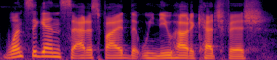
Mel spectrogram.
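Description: A male podcast host giving scripted voice-over narration in a smooth storyteller manner. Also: mid-range voice, lively intonation, normal speed, fairly bright tone, no room sound, clean studio sound.

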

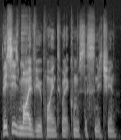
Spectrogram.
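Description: A man's voice: on the low side, moderate pace. A man with a London roadman accent and slang, insistently making his case in a casual debate among friends.

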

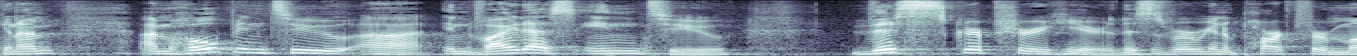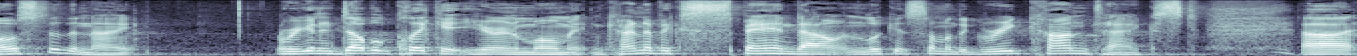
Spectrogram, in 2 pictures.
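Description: A medium-pitched man, a pastor, preaches a sermon in a church sanctuary. He teaches in an animated way, often restarting and adding asides.

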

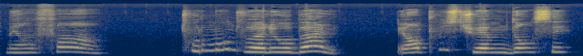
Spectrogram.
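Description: Woman doing little brother rat, high pitched, loud, baffled. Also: lively intonation, moderate pace. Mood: exasperated. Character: young brother rat, bewildered and eager.

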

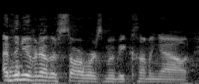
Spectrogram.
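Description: A man's voice: medium pitch, lively intonation, racing, a bit bright. A man co-hosting a podcast in casual chat, making points emphatically and with confidence. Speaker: podcast co-host.

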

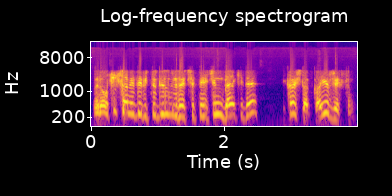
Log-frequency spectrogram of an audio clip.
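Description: A man's voice: very high-pitched, very fast, husky, dry recording. A man calling a phone-in show by telephone, arguing his point. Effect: over a telephone. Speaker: phone-in caller, doctor. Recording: tinny, narrow phone line.

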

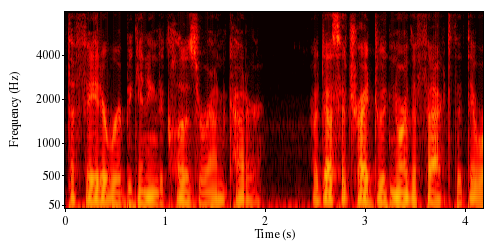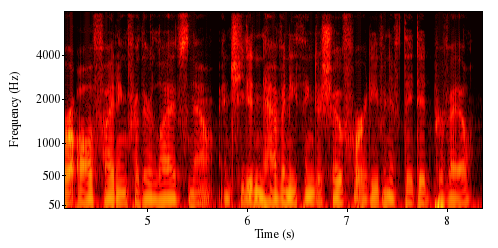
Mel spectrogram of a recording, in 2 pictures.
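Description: Low, flat-voiced male narrator. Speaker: audiobook narrator. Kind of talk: scripted narration.

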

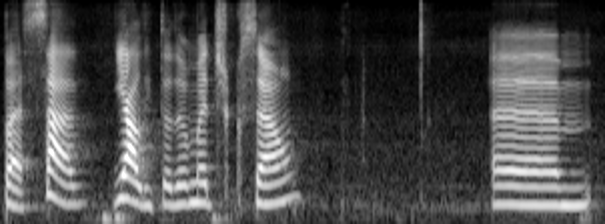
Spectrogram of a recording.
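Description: A young woman, co-hosting a casual book chat and recapping a plot in a mocking, animated way. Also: mid-range voice, measured pace, clear, resonant tone. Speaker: podcast co-host.

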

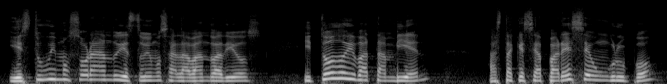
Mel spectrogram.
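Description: A man's voice: on the high side, dark tone, clear, resonant tone. A man preaching a sermon as pastor, building emphasis through repeated lines. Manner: preaching with rising emphatic repetition.

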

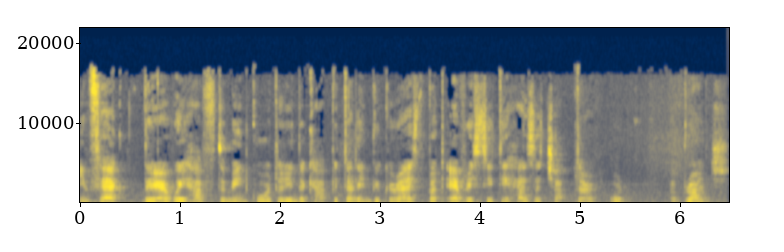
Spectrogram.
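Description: A woman's voice: mid-range voice, brisk, noisy background. A young woman from Romania with a Romanian accent, speaking English as a guest in an interview, earnest and careful, with small restarts. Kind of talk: casual interview talk.

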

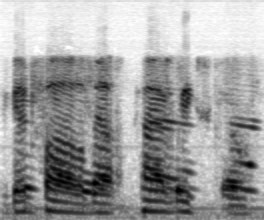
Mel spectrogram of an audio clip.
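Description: A man calling in to a radio show over the phone, asking his question in a halting way with many pauses and restarts. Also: medium pitch, steady tone, gravelly, over a noisy crowd. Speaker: caller. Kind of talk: call-in question to a radio doctor. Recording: tinny phone line, dry.

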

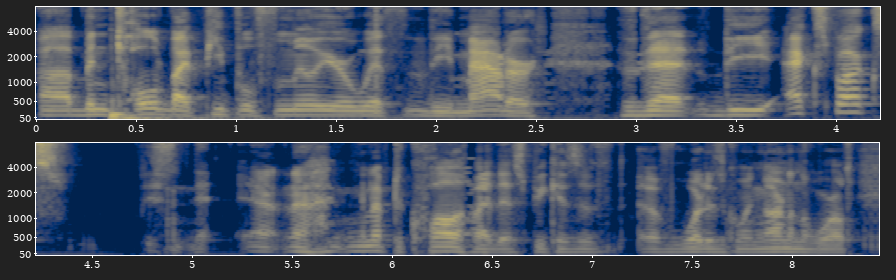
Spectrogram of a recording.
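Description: Male host, medium-pitched, conversational tech commentary and informal advice for viewers. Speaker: host answering viewer questions.

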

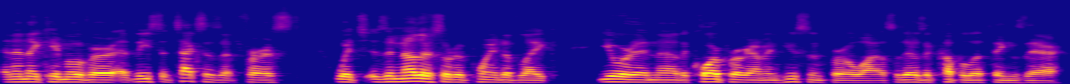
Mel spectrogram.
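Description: A man's voice: lowish voice, fairly even intonation, fast talker, hardly any pauses, darkish tone. A man from Mexico hosting a podcast interview, talking in a casual, candid way with fillers and the odd swear word. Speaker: podcast host.

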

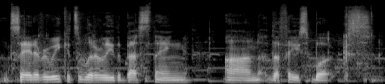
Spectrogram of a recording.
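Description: A man's voice: lowish voice, little pitch movement, a little fast, a bit bright, faint music behind. A man chatting casually as co-host of a fan podcast.

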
